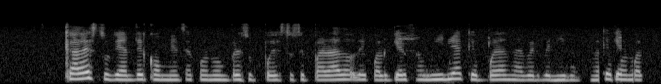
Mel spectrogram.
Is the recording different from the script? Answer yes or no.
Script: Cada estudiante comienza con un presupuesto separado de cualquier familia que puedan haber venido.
yes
